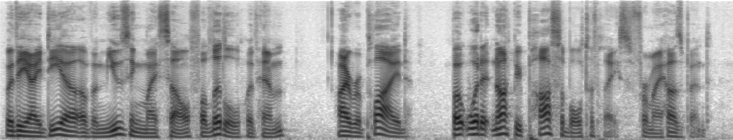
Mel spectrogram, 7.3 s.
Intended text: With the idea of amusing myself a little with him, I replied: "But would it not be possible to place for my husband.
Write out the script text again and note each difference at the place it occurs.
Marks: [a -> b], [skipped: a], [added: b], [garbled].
With the idea of amusing myself a little with him, I replied: "But would it not be possible to place for my husband.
